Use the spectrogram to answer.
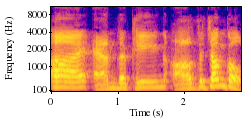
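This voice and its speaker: On a very clean recording with a silent background, a man uses a put-on character voice, high-pitched and very slow. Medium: read story.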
